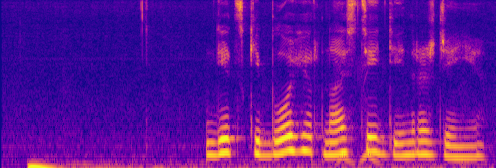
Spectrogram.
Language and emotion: Russian, neutral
